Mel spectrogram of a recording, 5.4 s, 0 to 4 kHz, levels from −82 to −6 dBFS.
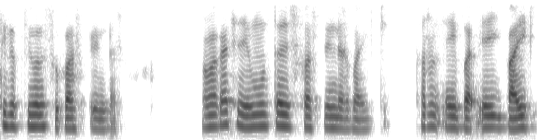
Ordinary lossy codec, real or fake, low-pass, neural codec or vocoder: none; fake; 3.6 kHz; autoencoder, 48 kHz, 32 numbers a frame, DAC-VAE, trained on Japanese speech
